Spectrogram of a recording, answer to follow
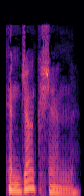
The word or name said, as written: conjunctionally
